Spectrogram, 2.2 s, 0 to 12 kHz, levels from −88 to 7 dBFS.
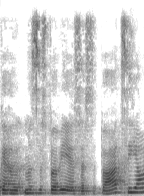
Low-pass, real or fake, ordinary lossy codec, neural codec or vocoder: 10.8 kHz; fake; Opus, 64 kbps; codec, 24 kHz, 0.9 kbps, WavTokenizer, medium speech release version 1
